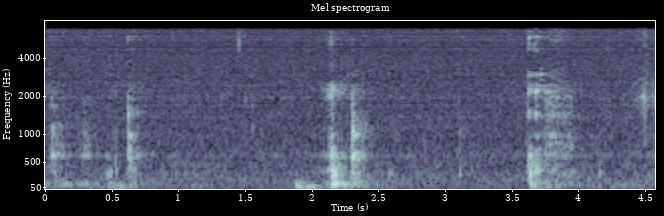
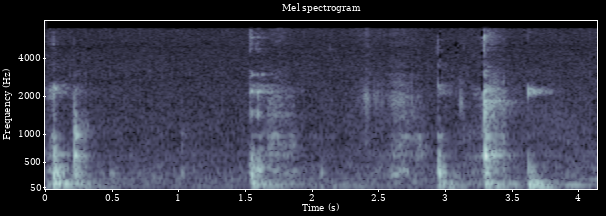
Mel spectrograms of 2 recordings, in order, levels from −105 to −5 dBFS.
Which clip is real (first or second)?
second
